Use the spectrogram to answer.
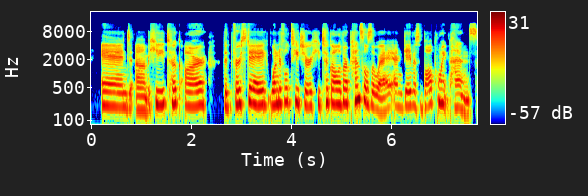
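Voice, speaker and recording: A woman with a fairly high pitch speaks at a fairly slow pace with ordinary pitch variation. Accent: American. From United States. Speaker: artist and minimalist. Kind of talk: interview conversation. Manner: hesitant with many fillers.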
